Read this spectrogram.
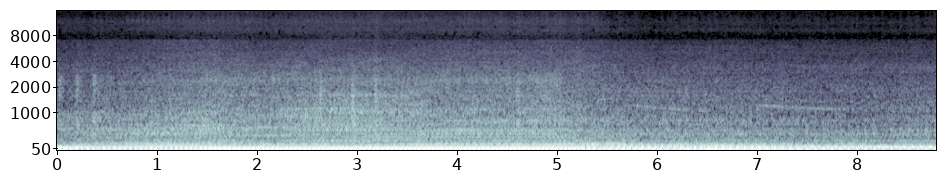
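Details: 1978 Ford F250 carbureted V8, warmed up a few minutes, restarted for a Sea Foam treatment sprayed into the carburetor: a loose, uneven low rumble with a lumpy beat at fast idle, running a bit rough before settling to idle.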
